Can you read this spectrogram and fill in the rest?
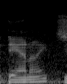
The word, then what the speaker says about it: Danites: I'm saying that right, aren't I? The Danites? Yep. Yeah. yep.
